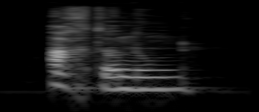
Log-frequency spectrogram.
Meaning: 1. afternoon 2. lunch
- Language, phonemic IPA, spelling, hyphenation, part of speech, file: Dutch, /ˈɑx.tərˌnun/, achternoen, ach‧ter‧noen, noun, Nl-achternoen.ogg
